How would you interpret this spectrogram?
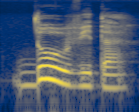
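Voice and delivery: Dúvida slow, with a long, loud DÚ; stress on first syllable. Shown as a demonstration. Teacher giving a proparoxytone example, strong stress on DÚ in Dúvida. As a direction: hit and stretch the DÚ in Dúvida. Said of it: "Qual é a sílaba que a gente fala com mais força".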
